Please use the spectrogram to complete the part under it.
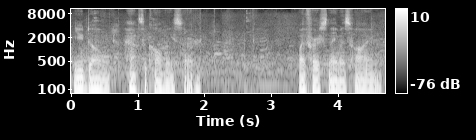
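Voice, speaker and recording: A man playing an ex-boyfriend turned boss in an intimate roleplay ASMR, talking in a halting, conversational way. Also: rumbling low, level tone, gravelly, background noise, heavily acted. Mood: casual, teasing. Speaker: voice actor.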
